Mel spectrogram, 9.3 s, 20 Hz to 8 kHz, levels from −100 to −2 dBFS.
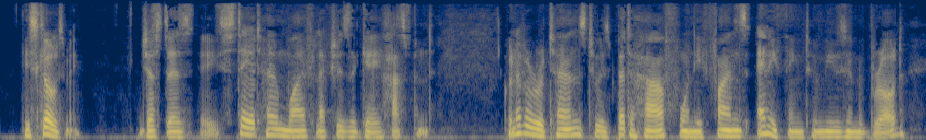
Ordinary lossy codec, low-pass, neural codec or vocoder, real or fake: AAC, 32 kbps; 7.2 kHz; none; real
